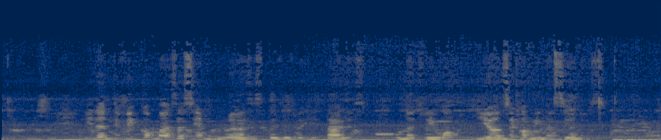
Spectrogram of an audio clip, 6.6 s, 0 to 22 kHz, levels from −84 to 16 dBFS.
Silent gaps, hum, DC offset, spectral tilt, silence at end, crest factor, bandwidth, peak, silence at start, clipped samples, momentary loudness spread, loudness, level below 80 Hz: none; none; under 0.1%; -6 dB/octave; 0 s; 18 dB; 16 kHz; -6 dBFS; 0.05 s; under 0.1%; 13 LU; -24 LUFS; -32 dBFS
